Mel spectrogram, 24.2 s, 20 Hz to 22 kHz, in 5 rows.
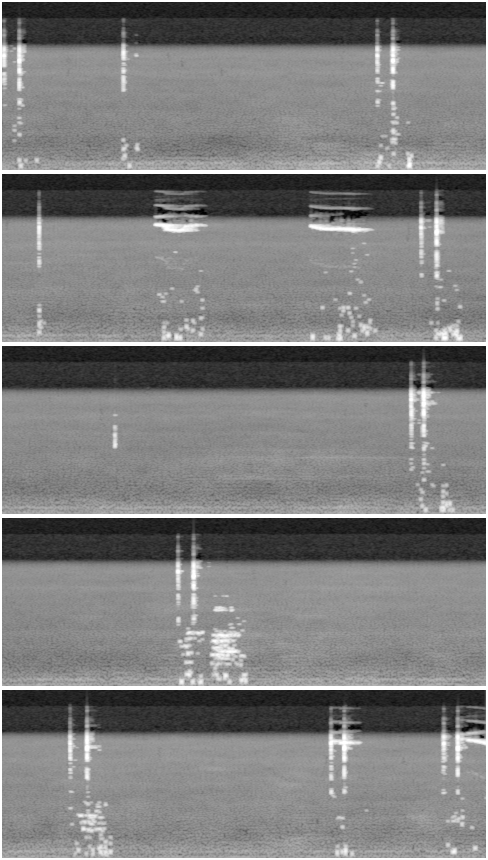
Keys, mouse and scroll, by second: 1.1 Return, 3.6 click, 5.0 Return, 8.8 click, 13.6 click, 13.6 click, 16.1 click, 19.8 click, 19.9 click, 21.1 click, 22.5 click.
